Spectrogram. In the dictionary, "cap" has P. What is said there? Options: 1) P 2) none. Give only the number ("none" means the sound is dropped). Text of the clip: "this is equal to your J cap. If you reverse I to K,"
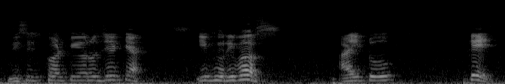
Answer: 2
